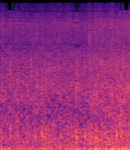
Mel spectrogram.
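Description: Steady rain pours onto surfaces around the Ngau Wu reservoir streams in Hong Kong, a dense, even hiss that continues without break and has no talking over it.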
